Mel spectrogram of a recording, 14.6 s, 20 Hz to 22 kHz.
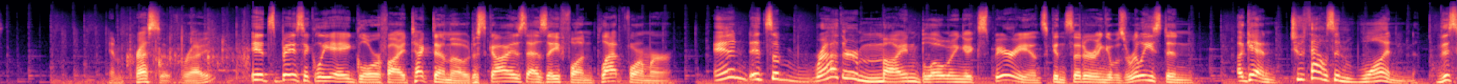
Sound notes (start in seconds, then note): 1.0 applause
